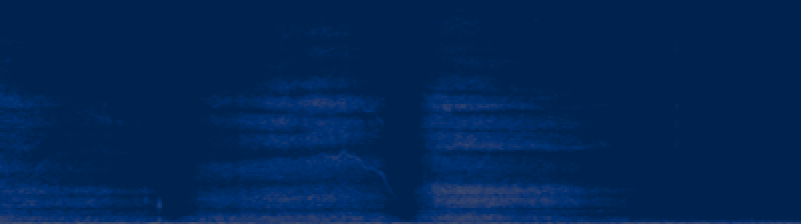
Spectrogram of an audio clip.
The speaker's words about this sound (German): Atmen.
